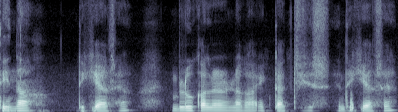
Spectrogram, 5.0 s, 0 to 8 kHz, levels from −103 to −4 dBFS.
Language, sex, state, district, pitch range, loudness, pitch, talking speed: Nagamese, male, Nagaland, Kohima, 115-135 Hz, -23 LUFS, 125 Hz, 110 wpm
